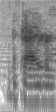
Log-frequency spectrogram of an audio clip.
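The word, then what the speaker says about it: Ric McIver: Oh, Okay, Municipal Affairs, Minister, how do you pronounce his name? MacGyver.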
